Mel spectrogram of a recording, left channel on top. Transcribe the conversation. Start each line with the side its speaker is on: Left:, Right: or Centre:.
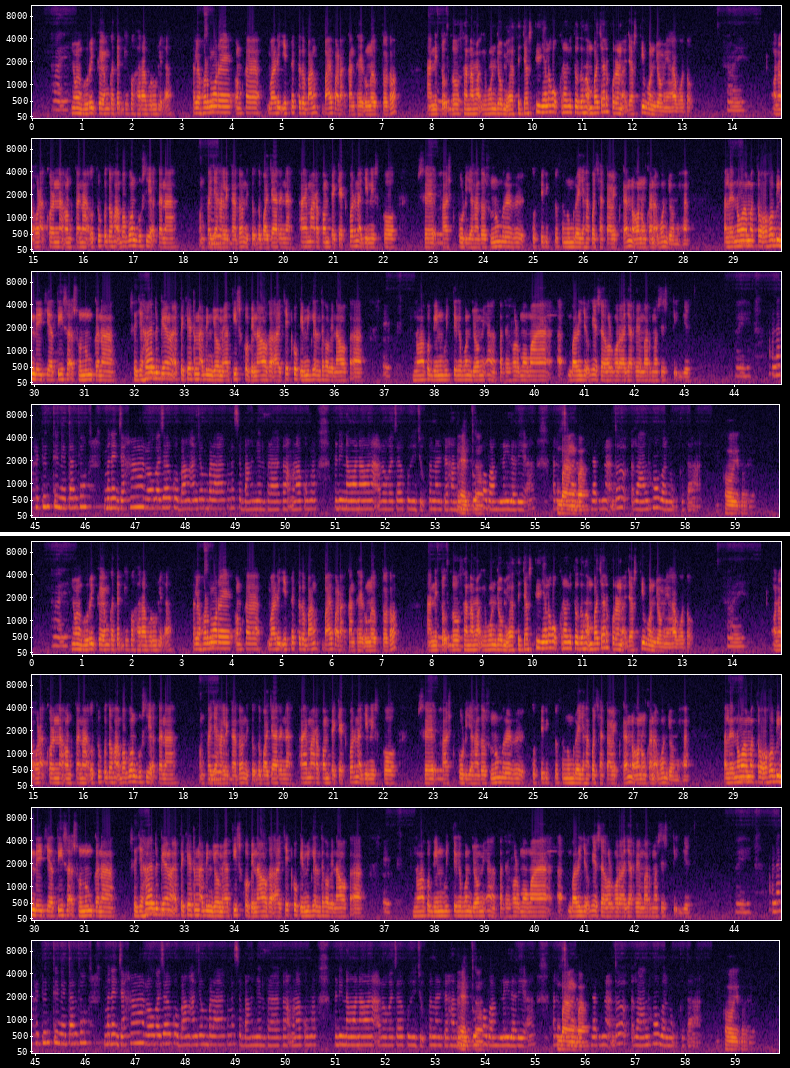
Left: ᱦᱟᱹᱭ ᱾
Centre: ᱱᱚᱜᱼᱚᱭ ᱜᱩᱨᱤᱡ ᱠᱚ ᱮᱢ ᱠᱟᱛᱮᱫ ᱜᱮᱠᱚ ᱦᱟᱨᱟ ᱵᱩᱨᱩ ᱞᱮᱜᱼᱟ ᱛᱟᱦᱞᱮ ᱦᱚᱲᱢᱚ
Left: ᱴᱷᱤᱠ
Centre: ᱨᱮ ᱚᱱᱠᱟ ᱵᱟᱹᱲᱤᱡ ᱤᱯᱷᱮᱠᱴ ᱫᱚ ᱵᱟᱝ ᱵᱟᱭ ᱯᱟᱲᱟᱜ ᱠᱟᱱ ᱛᱟᱦᱮᱸᱜ ᱩᱱ ᱚᱠᱛᱚ ᱫᱚ ᱟ ᱱᱤᱛᱚᱜ
Left: ᱮᱠᱫᱚᱢ
Centre: ᱫᱚ ᱥᱟᱱᱟᱢᱟᱜ ᱜᱮᱵᱚᱱ ᱡᱚᱢᱮᱜᱼᱟ ᱥᱮ ᱡᱟᱹᱥᱛᱤ ᱧᱮᱞᱚᱜᱚᱜ ᱠᱟᱱᱟ ᱱᱤᱛᱚᱜ ᱫᱚ ᱦᱟᱸᱜ ᱵᱟᱡᱟᱨ ᱠᱚᱨᱮᱱᱟᱜ ᱡᱟᱹᱥᱛᱤ ᱵᱚᱱ ᱡᱚᱢᱮᱜᱼᱟ ᱟᱵᱚ ᱫᱚ ᱾
Left: ᱦᱟᱹᱭ
Centre: ᱚᱱᱟ ᱚᱲᱟᱜ ᱠᱚᱨᱮᱱᱟᱜ ᱚᱱᱠᱟᱱᱟᱜ ᱩᱛᱩ ᱠᱚᱫᱚ ᱦᱟᱸᱜ ᱵᱟᱵᱚᱱ ᱠᱩᱥᱤᱭᱟᱜ ᱠᱟᱱᱟ, ᱚᱱᱠᱟ
Left: ᱦᱳᱭ
Centre: ᱡᱟᱦᱟᱸ
Left: ᱦᱳᱭ
Centre: ᱞᱮᱠᱟ ᱫᱚ ᱱᱤᱛ ᱛᱚᱜ ᱫᱚ ᱵᱟᱡᱟᱨ ᱨᱮᱱᱟᱜ ᱟᱭᱢᱟ ᱨᱚᱠᱚᱢ ᱯᱮᱠᱮᱴ ᱠᱚᱨᱮᱱᱟᱜ ᱡᱤᱱᱤᱥ ᱠᱚ ᱥᱮ
Left: ᱦᱩᱸ
Centre: ᱯᱷᱟᱥᱴ ᱯᱷᱩᱰ ᱡᱟᱦᱟᱸ ᱫᱚ ᱥᱩᱱᱩᱢ ᱨᱮ ᱨᱮ ᱚᱛᱤᱨᱤᱠᱛᱚ ᱥᱩᱱᱩᱢ ᱨᱮ ᱡᱟᱦᱟᱸ ᱠᱚ ᱪᱷᱟᱠᱟᱣᱮᱜ ᱠᱟᱱ ᱱᱚᱜᱼᱚ ᱱᱚᱝᱠᱟᱱᱟᱜ ᱵᱚᱱ ᱡᱚᱢᱮᱜᱼᱟ ᱾ ᱛᱟᱞᱮ ᱱᱚᱣᱟ
Left: ᱦᱳᱭ
Centre: ᱢᱟᱛᱚ ᱚᱦᱚ ᱵᱤᱱ ᱞᱟᱹᱭ ᱠᱮᱭᱟ ᱛᱤᱥᱟᱜ ᱥᱩᱱᱩᱢ ᱠᱟᱱᱟ ᱥᱮ ᱡᱟᱦᱟᱸ
Left: ᱦᱳᱭ
Centre: ᱨᱮᱜᱮ
Left: ᱦᱳᱭ
Centre: ᱯᱮᱠᱮᱴ ᱨᱮᱱᱟᱜ ᱵᱤᱱ ᱡᱚᱢᱮᱜᱼᱟ ᱛᱤᱥ ᱠᱚ ᱵᱮᱱᱟᱣ ᱠᱟᱜᱼᱟ ᱪᱮᱜ ᱠᱚ ᱠᱮᱢᱤᱠᱮᱞ ᱛᱮᱠᱚ ᱵᱮᱱᱟᱣ ᱠᱟᱜᱼᱟ᱾
Left: <inaudible>
Centre: ᱱᱚᱣᱟ ᱠᱚ ᱵᱤᱱ ᱵᱩᱡᱽ ᱛᱮᱜᱮ ᱵᱚᱱ ᱡᱚᱢᱮᱜᱼᱟ ᱛᱟᱦᱞᱮ ᱦᱚᱲᱢᱚ ᱢᱟ ᱵᱟᱹᱲᱤᱡᱚᱜ ᱜᱮ ᱥᱮ ᱦᱚᱲᱢᱚ ᱨᱮ ᱟᱡᱟᱨ ᱨᱮ <unintelligible> ᱴᱷᱤᱠ ᱜᱮ᱾
Left: ᱦᱳᱭ ᱚᱱᱟ ᱠᱷᱟᱹᱛᱤᱨ ᱛᱮ ᱱᱮᱛᱟᱨ ᱫᱚ ᱢᱟᱱᱮ ᱡᱟᱦᱟᱸ ᱨᱳᱜᱽ ᱟᱡᱟᱨ ᱠᱚ ᱵᱟᱝ ᱟᱸᱡᱚᱢ ᱵᱟᱲᱟᱣ ᱠᱟᱱᱟ ᱥᱮ ᱵᱟᱝ ᱧᱮᱞ ᱵᱟᱲᱟᱣ ᱠᱟᱱᱟ ᱚᱱᱟ ᱠᱚᱦᱚᱸ ᱟᱹᱰᱤ ᱱᱟᱣᱟ ᱱᱟᱣᱟᱱᱟᱜ ᱨᱳᱜᱽ ᱡᱟᱨ ᱠᱚ ᱦᱤᱡᱩᱜ ᱠᱟᱱᱟ ᱡᱟᱦᱟᱸ
Centre: ᱮᱠᱫᱚᱢ
Left: ᱫᱚ ᱧᱩᱛᱩᱢ ᱦᱚᱸ ᱵᱟᱢ ᱞᱟᱹᱭ ᱫᱟᱲᱮᱭᱟᱜᱼᱟ ᱟᱨ
Centre: ᱵᱟᱝ
Left: ᱡᱟᱦᱟᱸ
Centre: ᱵᱟᱝ
Left: ᱨᱳᱜᱽ ᱡᱟᱨ ᱨᱮᱱᱟᱜ ᱫᱚ ᱨᱟᱱ ᱦᱚᱸ ᱵᱟᱹᱱᱩᱜ ᱠᱟᱫᱟ ᱾
Centre: ᱦᱳᱭ ᱦᱳᱭ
